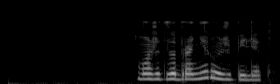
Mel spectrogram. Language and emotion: Russian, neutral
